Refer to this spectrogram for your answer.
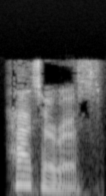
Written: Hatteras

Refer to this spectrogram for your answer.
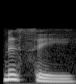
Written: missy

